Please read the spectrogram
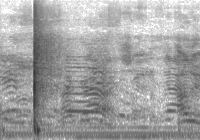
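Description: A single sharp smack about a third of a second in, then faint murmuring voices.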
